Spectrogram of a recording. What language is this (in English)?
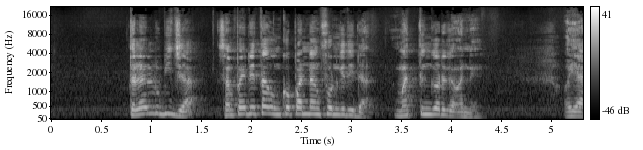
Malay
